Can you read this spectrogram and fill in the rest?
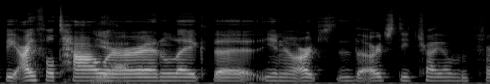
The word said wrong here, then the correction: Arc de Triomphe: or I'm saying it wrong. – Arc de Triomphe.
